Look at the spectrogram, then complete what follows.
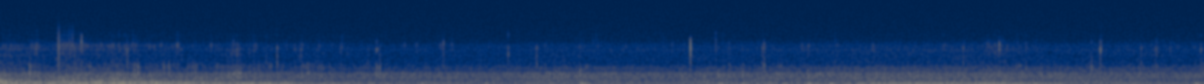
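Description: Underwater sound from a hydrophone in a shallow reedy pond: a steady low rumble from wind-blown reeds and water moving against the hydrophone and its cable, with scattered faint clicks. No sound from the frog spawn itself comes through.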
